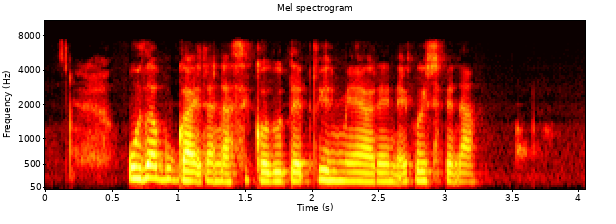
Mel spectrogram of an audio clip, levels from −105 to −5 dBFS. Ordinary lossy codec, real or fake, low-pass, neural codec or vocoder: MP3, 96 kbps; fake; 7.2 kHz; codec, 16 kHz, 8 kbps, FunCodec, trained on LibriTTS, 25 frames a second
